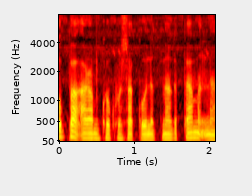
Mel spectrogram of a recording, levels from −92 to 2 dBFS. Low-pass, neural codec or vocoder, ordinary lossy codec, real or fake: none; codec, 16 kHz, 8 kbps, FreqCodec, larger model; none; fake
